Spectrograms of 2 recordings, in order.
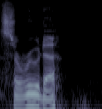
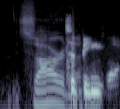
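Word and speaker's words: Sarada: It's not Saruda. It's Sarda.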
